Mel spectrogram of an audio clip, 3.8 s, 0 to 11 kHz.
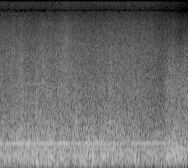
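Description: Strong wind of about 20 knots buffets a sailing boat off the Scottish coast, a loud, steady roar with rushing water beneath and constant wind noise on the microphone, no voices.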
